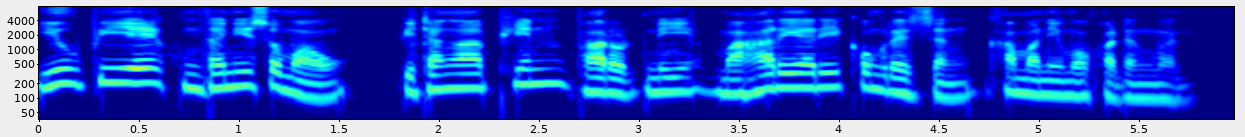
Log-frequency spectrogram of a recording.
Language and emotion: Bodo, neutral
